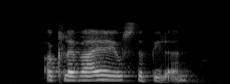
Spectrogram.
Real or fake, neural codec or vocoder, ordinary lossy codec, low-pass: fake; codec, 16 kHz in and 24 kHz out, 1 kbps, XY-Tokenizer; none; 7.2 kHz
